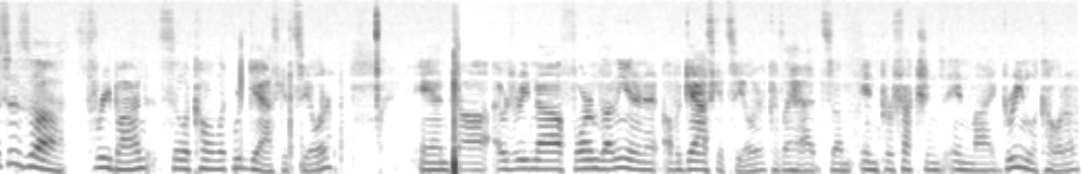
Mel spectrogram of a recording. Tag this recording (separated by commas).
Speech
